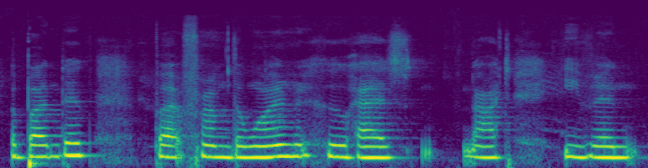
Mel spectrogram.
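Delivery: ordinary delivery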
